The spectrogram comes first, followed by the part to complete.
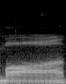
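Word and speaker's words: Medb: Uh, Queen Mau as we found out is how we pronounce it. Uh, Elizabeth, uh, Rama, Arttoria, Arttoria, uh, Betavir, uh, what's his name again?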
